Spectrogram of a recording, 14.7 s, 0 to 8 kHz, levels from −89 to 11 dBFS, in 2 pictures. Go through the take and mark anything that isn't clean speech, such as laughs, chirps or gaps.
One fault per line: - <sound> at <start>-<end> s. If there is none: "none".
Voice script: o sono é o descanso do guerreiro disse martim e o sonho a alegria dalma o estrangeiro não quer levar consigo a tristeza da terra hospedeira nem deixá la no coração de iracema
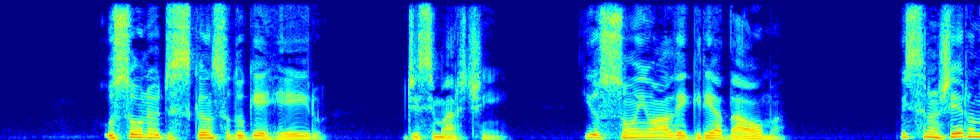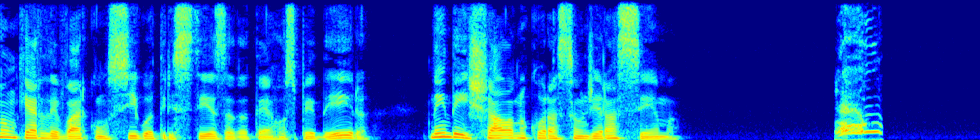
- bark at 13.6-14.0 s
